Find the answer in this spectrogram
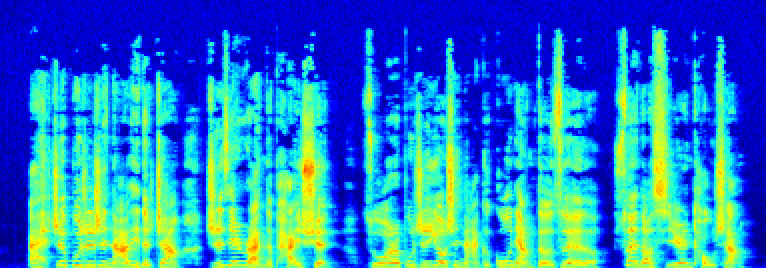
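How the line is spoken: Sighing. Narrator (Chinese): 宝玉叹息，说了

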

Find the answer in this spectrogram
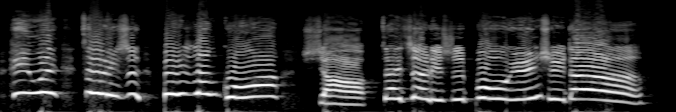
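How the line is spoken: Pitiful crying king. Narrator (Chinese): 国王哭得可怜兮兮的说

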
